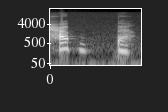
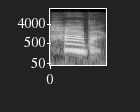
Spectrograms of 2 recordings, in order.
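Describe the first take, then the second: First: "habba" with the b held before "ba"; doubled b. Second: "Haba" with one short b, no hold; single b. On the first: Contrasting with no shadda, "habba" with doubled b. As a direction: stop on the b in "habba", then release it. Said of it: "but with shadda". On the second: Showing learners the difference, "Haba" with single b. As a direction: say "Haba" in one flow, the b only once. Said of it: "The ba is pronounced only one time". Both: Shown as a demonstration.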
